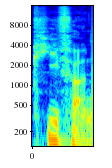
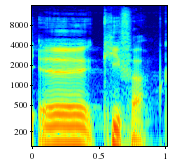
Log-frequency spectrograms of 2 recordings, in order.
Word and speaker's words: Kiefer: Und das ist im Grunde genommen eine Fortsetzung deiner kulinarischen Krimis rund um den Protagonisten Xavier Kiefer. Jetzt habe ich es doch französisch oder luxemburgisch ausgesprochen, aber es ist Kiefer, ne? – Es ist tatsächlich Kiefer, genau.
